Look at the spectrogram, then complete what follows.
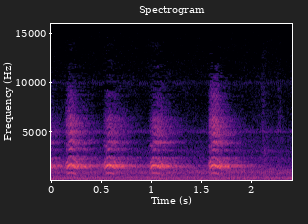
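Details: An American crow at lunch gives a steady series of four brief rasping caws at roughly half-second intervals, each harsh and buzzy, with low ambient hiss behind.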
